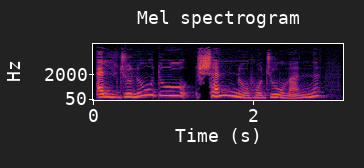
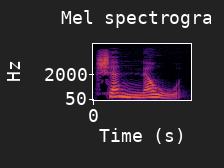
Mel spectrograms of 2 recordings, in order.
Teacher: لنقل الجنود شنوا هجوما بضم النون، لا شنوا بفتح النون. فنحن كثيرا ما نسمع البعض من الإعلاميين يقولون الجنود شنوا هجوما بفتح النون قبل واو الجماعة، وهذا ضبط غير صحيح.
